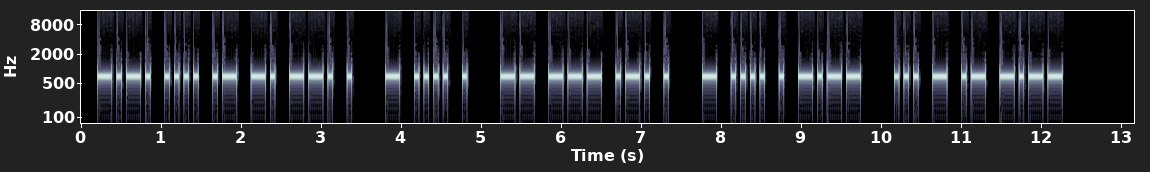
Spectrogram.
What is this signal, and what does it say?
Morse code, heard as a keyed tone, about 20 wpm, 700 Hz. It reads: CHANGE THE MORE THEY STAY
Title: Sets of 8 Words - 20wpm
